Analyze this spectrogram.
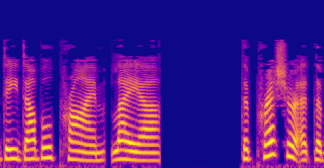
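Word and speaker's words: D″: core mantle boundary is known as the D pronounced D double prime layer the pressure at the bottom of the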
